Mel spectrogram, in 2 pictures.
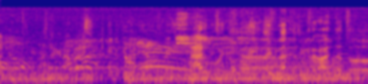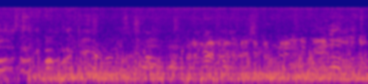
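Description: Young men shout and call to each other across an open playing field.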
